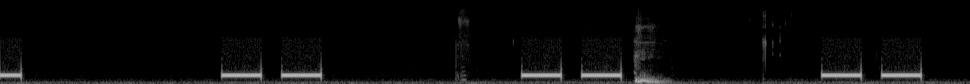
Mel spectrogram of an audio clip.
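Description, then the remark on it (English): An outgoing phone call's ringing tone: three rounds of paired steady beeps, evenly spaced and clearly heard, with a brief click and a rustle in between and no voices. “I was ringing, so he's not on the tube or anything.”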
